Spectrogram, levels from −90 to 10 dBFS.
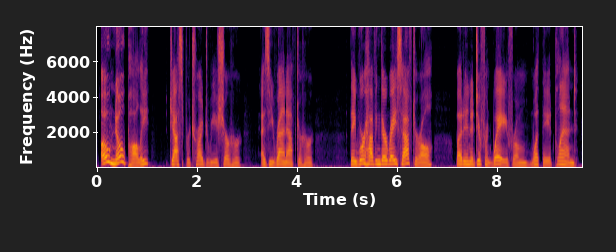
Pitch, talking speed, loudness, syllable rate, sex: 180 Hz, 185 wpm, -18 LUFS, 5.4 syllables/s, female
